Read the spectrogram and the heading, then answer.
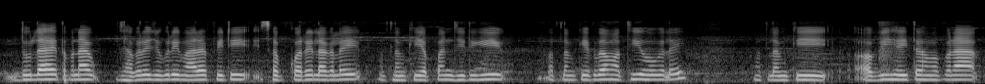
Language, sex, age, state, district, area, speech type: Maithili, female, 45-60, Bihar, Sitamarhi, rural, spontaneous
